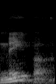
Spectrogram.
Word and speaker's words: NEPA: and little did I know but the experience even that I had gained as being a law clerk about NEPA as it's pronounced turned out to be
